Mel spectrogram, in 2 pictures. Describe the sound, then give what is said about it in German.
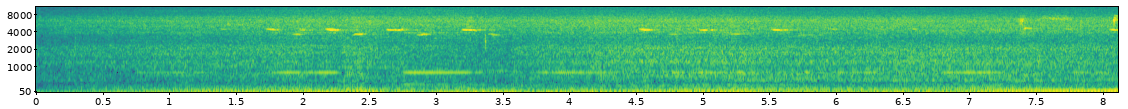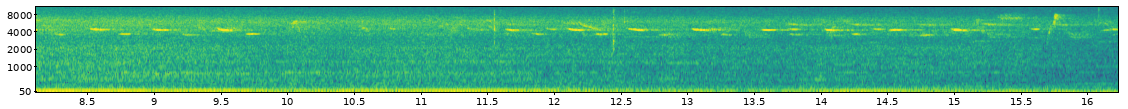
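A garbage truck's reversing beeper repeats in steady, evenly spaced tones over a low idling engine rumble, with birds chirping; the beeping stops about halfway through. “Wir haben eben gehört das Piepen eines Müllautos, das rückwärts fährt.”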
